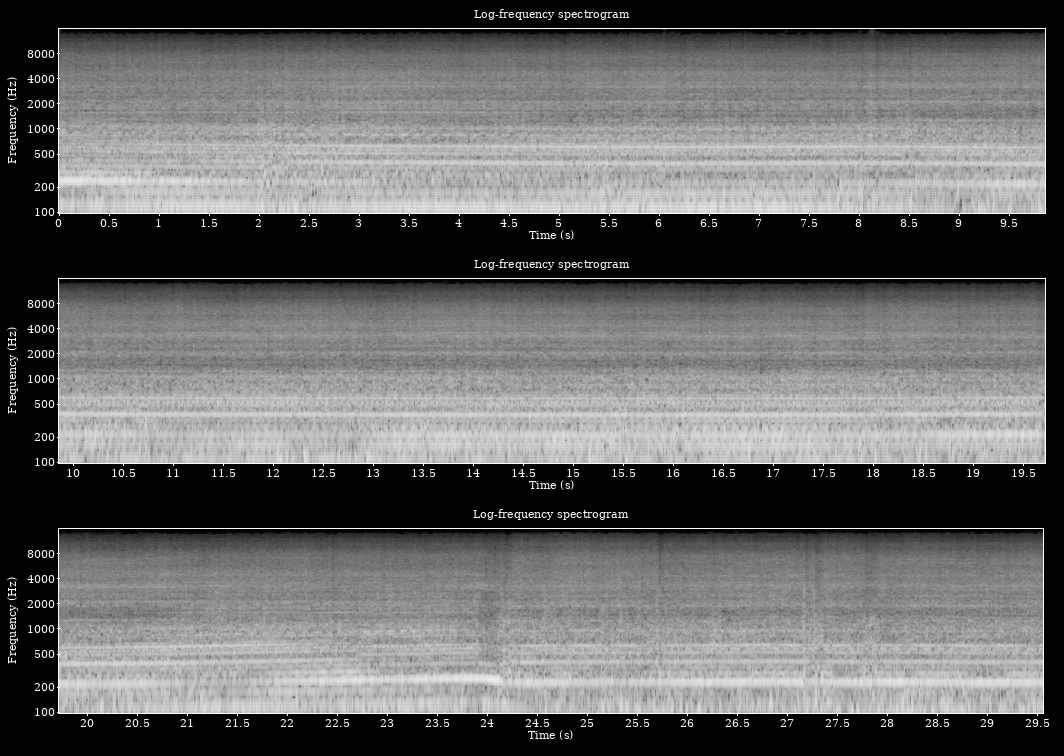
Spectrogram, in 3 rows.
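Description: Yamaha XSR125 motorcycle's single-cylinder four-stroke engine pulling steadily on the road. Its pitch sags slightly, climbs for a couple of seconds as it accelerates, then drops abruptly at an upshift late on, with wind rushing over the microphone.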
